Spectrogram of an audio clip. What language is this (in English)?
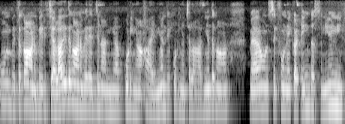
Dogri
